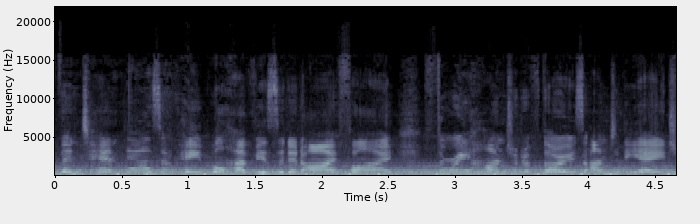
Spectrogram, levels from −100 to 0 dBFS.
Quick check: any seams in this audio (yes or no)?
no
